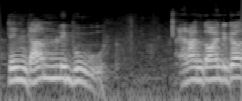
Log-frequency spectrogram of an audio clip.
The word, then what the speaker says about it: Den Gamle By: The first time I did it, I was Den Gamle By, and everyone just laughed at me. Now it's Den Gamle By.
